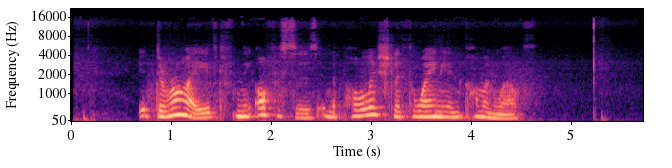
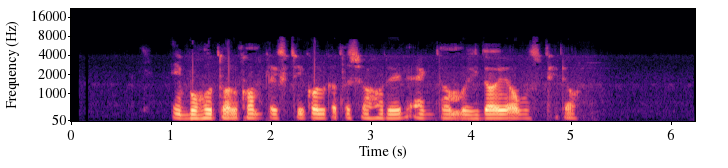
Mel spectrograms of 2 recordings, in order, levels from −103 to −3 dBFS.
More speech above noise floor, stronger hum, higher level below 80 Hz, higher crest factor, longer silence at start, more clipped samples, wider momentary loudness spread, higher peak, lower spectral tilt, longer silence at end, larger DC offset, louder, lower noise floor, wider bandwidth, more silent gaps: second, 49 dB vs 53 dB; neither; first, -58 dBFS vs -64 dBFS; about the same, 16 dB vs 18 dB; second, 0.1 s vs 1 s; neither; second, 12 LU vs 16 LU; second, -4 dBFS vs 0 dBFS; about the same, -8.5 dB/octave vs -8.5 dB/octave; about the same, 1.2 s vs 1.2 s; neither; second, -20 LUFS vs -17 LUFS; about the same, -68 dBFS vs -69 dBFS; first, 14 kHz vs 6.2 kHz; neither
